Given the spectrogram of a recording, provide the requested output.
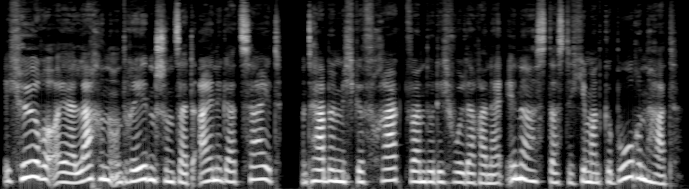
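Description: A woman reading an audiobook voices a bitter, sharp-tongued bedridden mother, raising her voice higher and louder. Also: fairly quick, dry recording, lightly acted. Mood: dry. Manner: dry, pointedly sarcastic. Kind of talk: audiobook character voice.

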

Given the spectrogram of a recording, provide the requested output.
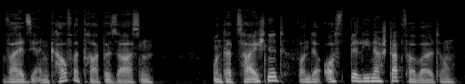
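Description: A man's voice: fairly low pitch, lively intonation, fairly quick, no echo. A man narrating a radio drama as a grown son recalling his family's troubles, in short, dry, matter-of-fact sentences. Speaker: first-person narrator. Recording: narration over clear music.

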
